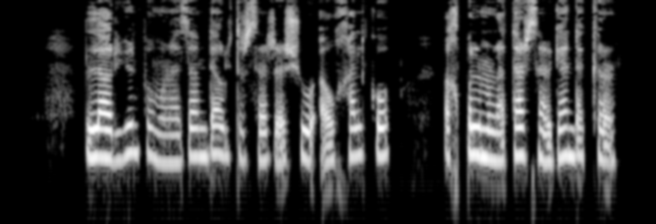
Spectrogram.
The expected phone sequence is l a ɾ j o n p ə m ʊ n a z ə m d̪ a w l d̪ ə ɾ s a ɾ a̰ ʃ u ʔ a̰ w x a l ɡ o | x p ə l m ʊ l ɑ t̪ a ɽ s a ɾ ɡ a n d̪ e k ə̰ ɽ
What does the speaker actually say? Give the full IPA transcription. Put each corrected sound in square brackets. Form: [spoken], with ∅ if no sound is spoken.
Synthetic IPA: l [ɑ] ɾ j [u] n p ə m ʊ n a z [a] m d̪ a w l [t̪] ə ɾ s a ɾ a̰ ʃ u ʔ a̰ w x a l [k] o | x p ə l m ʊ l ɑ t̪ a ɽ s a ɾ ɡ a n d̪ [a] k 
